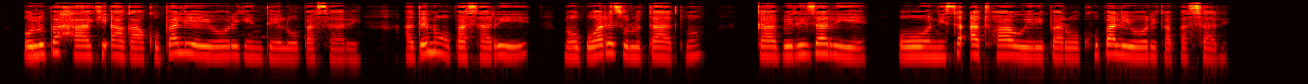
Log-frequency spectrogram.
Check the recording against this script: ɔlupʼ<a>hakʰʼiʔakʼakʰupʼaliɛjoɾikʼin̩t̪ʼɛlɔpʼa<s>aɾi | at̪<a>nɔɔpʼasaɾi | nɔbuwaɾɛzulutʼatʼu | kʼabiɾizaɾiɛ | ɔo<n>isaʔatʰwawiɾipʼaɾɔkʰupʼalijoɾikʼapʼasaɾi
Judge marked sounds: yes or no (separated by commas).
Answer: yes, yes, no, yes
